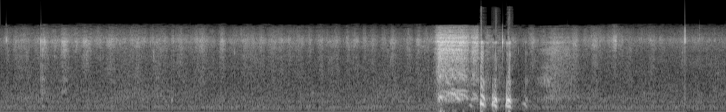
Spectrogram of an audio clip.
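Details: Pet female Siberian Husky that seems to want to tell her owner something: one loud, short, rough bark-like burst about a second long midway through, with quiet rustling and pattering before and after.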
